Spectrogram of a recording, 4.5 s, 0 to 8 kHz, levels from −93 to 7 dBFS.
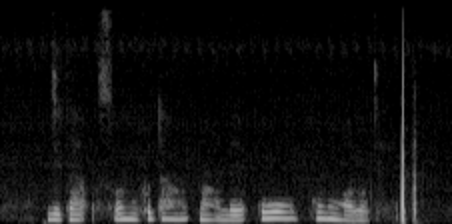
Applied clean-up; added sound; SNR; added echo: none; none; none; none.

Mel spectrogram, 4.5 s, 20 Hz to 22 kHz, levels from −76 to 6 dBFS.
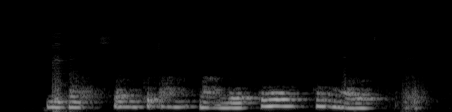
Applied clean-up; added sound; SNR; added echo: neural separator model SepFormer DNS4.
